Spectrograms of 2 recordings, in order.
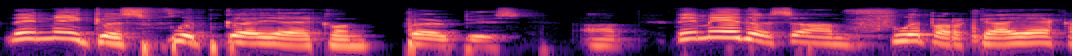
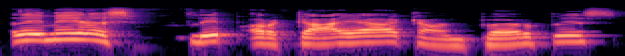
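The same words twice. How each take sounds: First: Slight Russian accent. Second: Corrected Russian accent. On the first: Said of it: "I'm going slightly Russian". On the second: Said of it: "Yeah, that's better". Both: Shown as a demonstration.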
